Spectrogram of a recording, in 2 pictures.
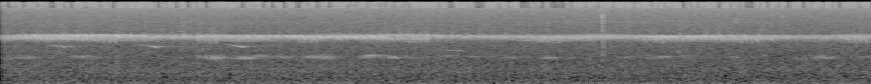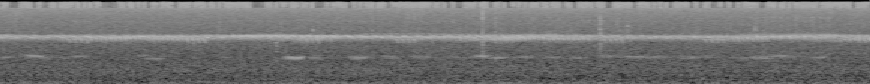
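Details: Crickets in nature give a steady, unbroken high-pitched trill throughout, with soft, lower chirping notes scattered beneath it and a faint background hiss.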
